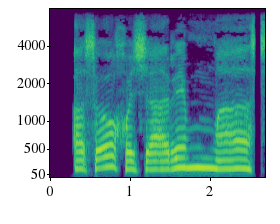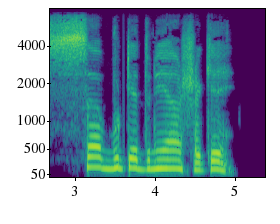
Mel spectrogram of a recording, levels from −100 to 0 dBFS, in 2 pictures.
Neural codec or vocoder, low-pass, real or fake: none; 7.2 kHz; real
